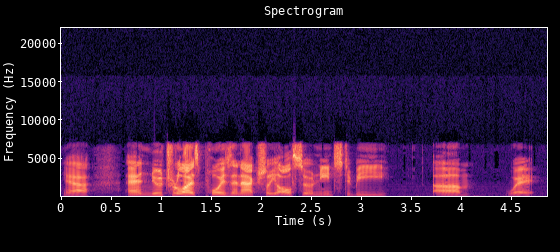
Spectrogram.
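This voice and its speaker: A man running a tabletop game as game master, halting with many ums and restarts. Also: medium pitch, animated, pushed and bright, clean tone, no room sound. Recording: dry, muffled voice chat.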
